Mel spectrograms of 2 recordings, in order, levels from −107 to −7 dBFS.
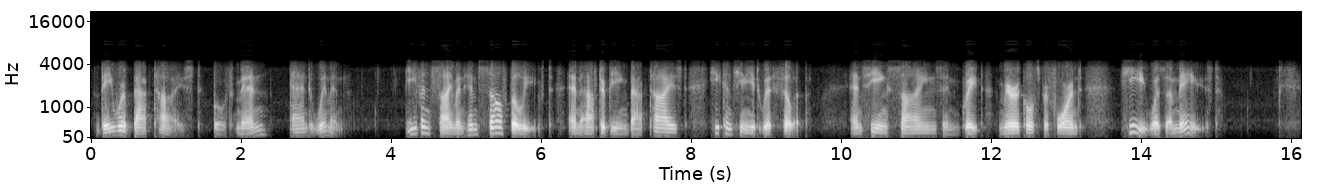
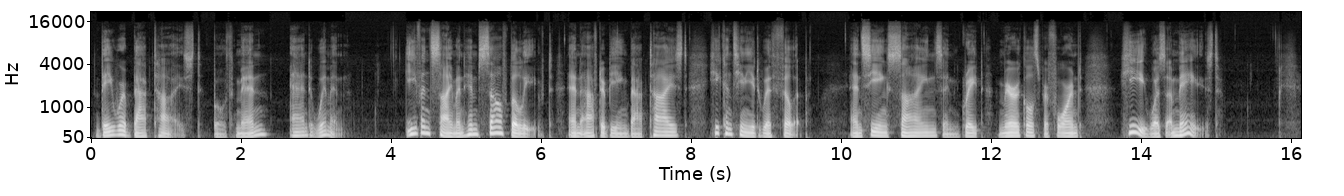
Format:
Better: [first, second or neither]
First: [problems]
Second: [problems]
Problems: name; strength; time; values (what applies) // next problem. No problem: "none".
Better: second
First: phone-call audio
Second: none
